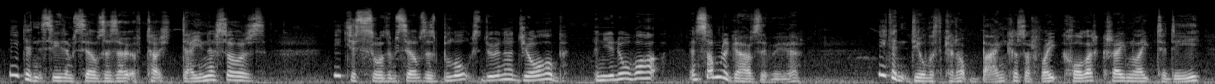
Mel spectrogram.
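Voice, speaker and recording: A woman's voice: deep voice, a little mellow, a little hiss or hum. A woman playing a pragmatic retired policewoman and grandmother in a radio play, giving matter-of-fact, emphatic advice.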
